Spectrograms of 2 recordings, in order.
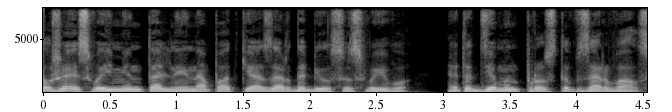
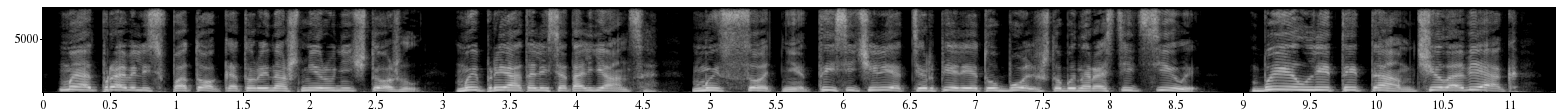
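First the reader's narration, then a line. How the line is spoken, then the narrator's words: Shouting. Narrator (Russian): крикнул он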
